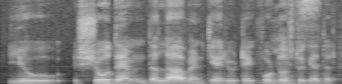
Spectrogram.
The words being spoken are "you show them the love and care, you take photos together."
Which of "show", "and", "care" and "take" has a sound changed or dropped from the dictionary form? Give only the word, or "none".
none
